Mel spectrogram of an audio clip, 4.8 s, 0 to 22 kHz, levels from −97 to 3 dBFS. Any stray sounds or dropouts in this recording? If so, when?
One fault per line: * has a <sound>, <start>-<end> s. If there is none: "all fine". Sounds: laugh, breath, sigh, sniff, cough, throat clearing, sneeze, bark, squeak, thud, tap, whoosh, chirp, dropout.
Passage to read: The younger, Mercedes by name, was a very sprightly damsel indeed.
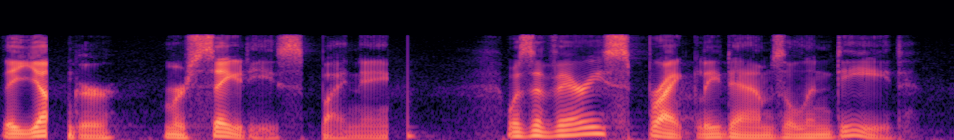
* has a dropout, 0.2-0.4 s
* has a dropout, 1.9-2.0 s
